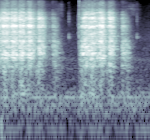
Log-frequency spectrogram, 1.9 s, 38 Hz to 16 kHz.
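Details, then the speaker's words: 1994 Yamaha FZR600 sat 15+ years, fuses OK, solenoid jumped with screwdriver: two brief high whirring bursts of the starter turning the engine over without firing; the solenoid looks new, so a bad connection is suspected. "it it turns over and the interesting thing is this looks like a brand new solenoid"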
